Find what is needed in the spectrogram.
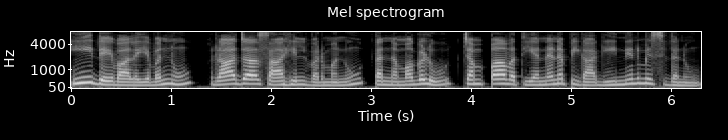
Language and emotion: Kannada, neutral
